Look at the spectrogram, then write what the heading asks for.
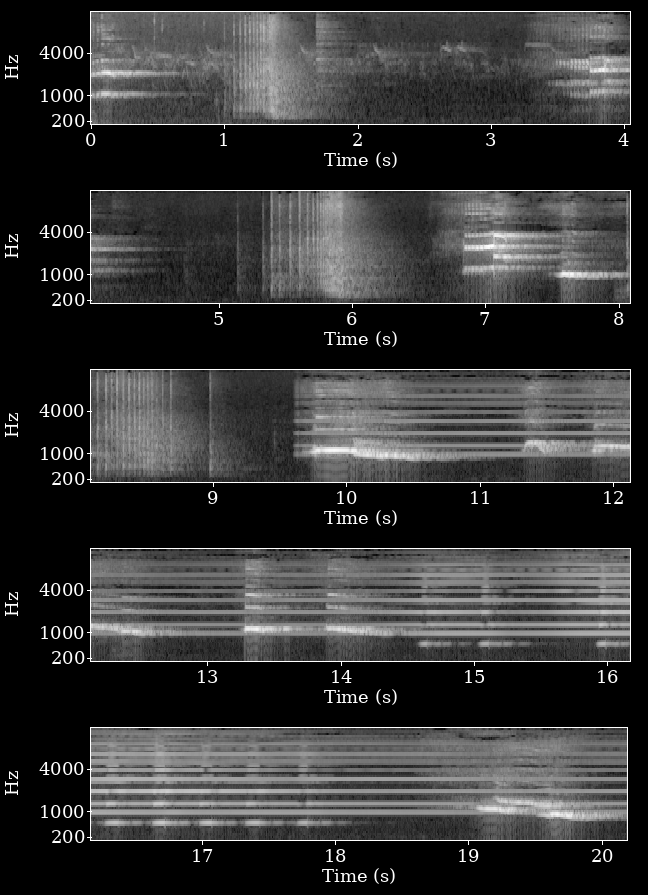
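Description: A nightingale sings alone, alternating harsh rattling bursts and quick trills with clear, drawn-out whistled notes, its phrases separated by short pauses.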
